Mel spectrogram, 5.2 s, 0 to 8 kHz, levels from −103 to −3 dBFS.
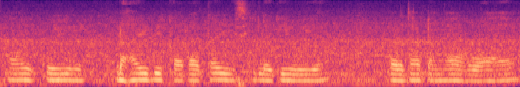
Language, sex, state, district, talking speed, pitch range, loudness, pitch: Hindi, female, Chhattisgarh, Raipur, 170 wpm, 160-170 Hz, -21 LUFS, 165 Hz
